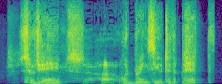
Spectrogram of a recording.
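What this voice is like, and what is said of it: Impression of Gary. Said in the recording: “trying to do his best Gary impersonation”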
